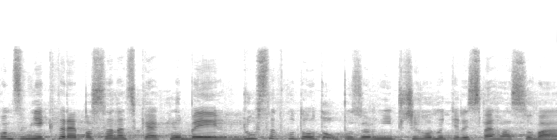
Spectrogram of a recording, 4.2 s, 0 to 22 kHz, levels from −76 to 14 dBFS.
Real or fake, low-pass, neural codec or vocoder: fake; 14.4 kHz; codec, 44.1 kHz, 7.8 kbps, Pupu-Codec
